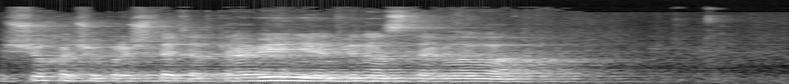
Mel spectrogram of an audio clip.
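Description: A man speaks calmly into a microphone in an echoing room.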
